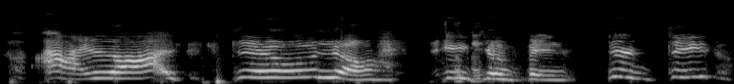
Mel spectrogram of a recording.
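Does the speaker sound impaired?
Yes: cerebral palsy; present from birth; words may be hard to catch, written answers read aloud by Lily Cannon, also speaks in in-person interview.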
